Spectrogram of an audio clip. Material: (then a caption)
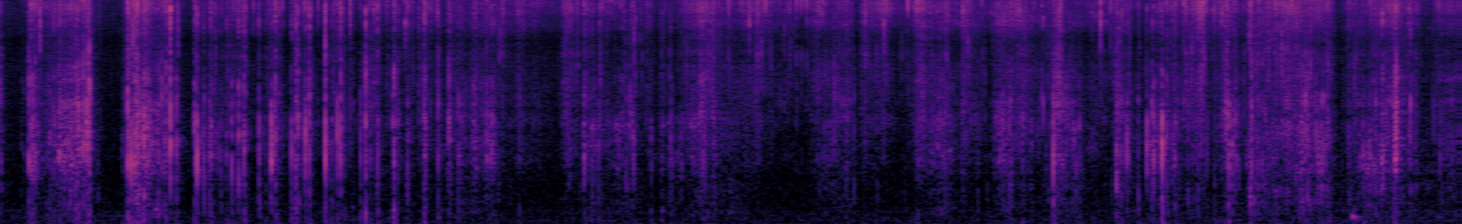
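Faux leather. A small, hollow hot-pink metallic faux leather handbag with a ruffled flap is scratched and rubbed with long nails close to the mic. The result is a dense stream of crinkling, crackling and scraping textures with sharp tapping transients scattered throughout.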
